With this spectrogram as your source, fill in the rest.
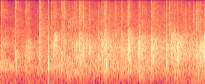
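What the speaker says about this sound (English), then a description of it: "So let's clap once again for her." A church congregation applauds a retiring parish visitor during a traditional worship service, a steady wash of many hands clapping at moderate volume, continuous and fairly close, without talk over it.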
